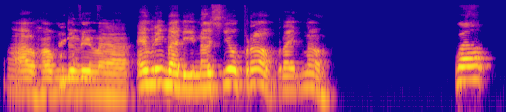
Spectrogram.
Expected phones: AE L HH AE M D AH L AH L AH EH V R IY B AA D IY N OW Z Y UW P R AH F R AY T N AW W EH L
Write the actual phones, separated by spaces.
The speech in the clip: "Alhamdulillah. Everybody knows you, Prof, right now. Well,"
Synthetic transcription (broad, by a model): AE L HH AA M D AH L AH L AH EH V R IY B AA D IY N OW S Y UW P R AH P R AY T N AW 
